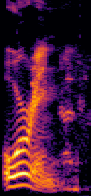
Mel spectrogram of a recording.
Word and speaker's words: Oren: In Louisiana, Oren, O-R-E-N, am I pronouncing your name correctly, Oren? – Yes, sir, sure are.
